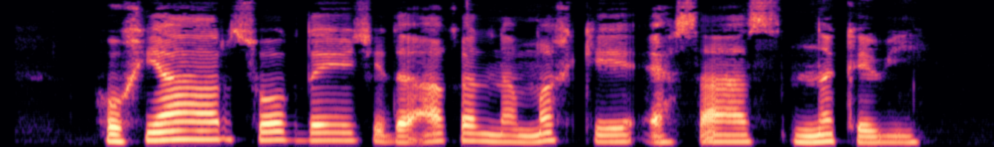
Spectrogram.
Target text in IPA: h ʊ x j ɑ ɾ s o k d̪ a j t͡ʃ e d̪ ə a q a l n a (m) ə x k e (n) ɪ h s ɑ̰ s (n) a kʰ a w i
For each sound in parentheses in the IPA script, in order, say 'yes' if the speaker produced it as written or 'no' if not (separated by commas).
yes, no, yes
